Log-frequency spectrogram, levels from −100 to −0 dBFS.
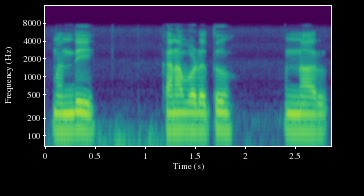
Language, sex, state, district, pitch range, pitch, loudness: Telugu, male, Andhra Pradesh, Sri Satya Sai, 95-120 Hz, 120 Hz, -20 LUFS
